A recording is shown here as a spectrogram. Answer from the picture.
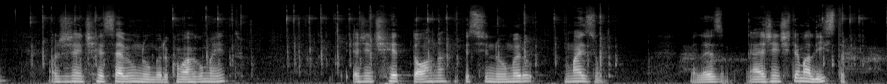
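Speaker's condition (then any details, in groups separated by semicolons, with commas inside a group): No condition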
